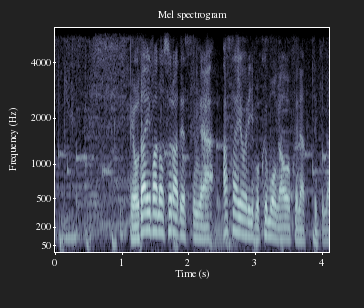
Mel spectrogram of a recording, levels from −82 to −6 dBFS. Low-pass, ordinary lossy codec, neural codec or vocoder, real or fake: 5.4 kHz; Opus, 32 kbps; vocoder, 22.05 kHz, 80 mel bands, WaveNeXt; fake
